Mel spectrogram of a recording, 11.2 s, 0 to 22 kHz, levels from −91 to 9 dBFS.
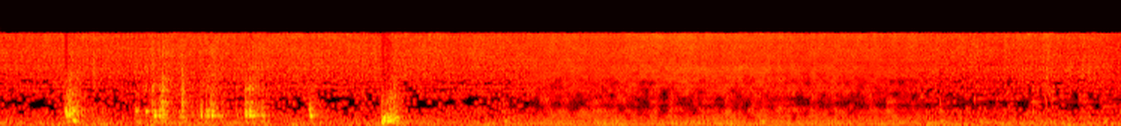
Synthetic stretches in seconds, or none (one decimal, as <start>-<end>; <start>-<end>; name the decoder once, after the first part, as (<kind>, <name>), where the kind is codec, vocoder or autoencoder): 5.3-9.2 (vocoder, WaveNeXt)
